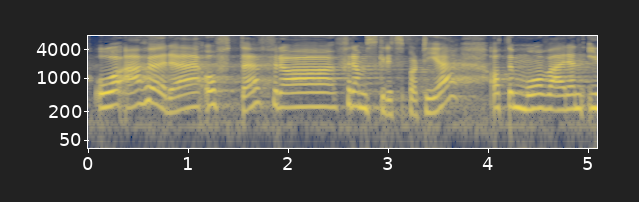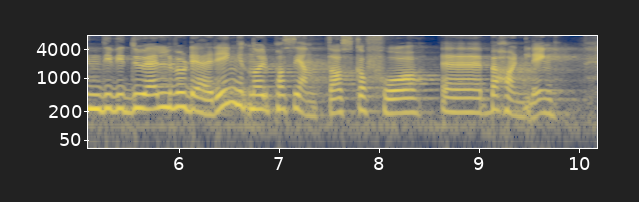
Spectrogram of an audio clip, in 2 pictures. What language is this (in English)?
Norwegian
